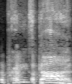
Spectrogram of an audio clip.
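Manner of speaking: mock, very high, all-out, full-lung toddler shriek. Retelling what the son does after potty training: imitating a child screaming. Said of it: "he screams at the top of his lungs".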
